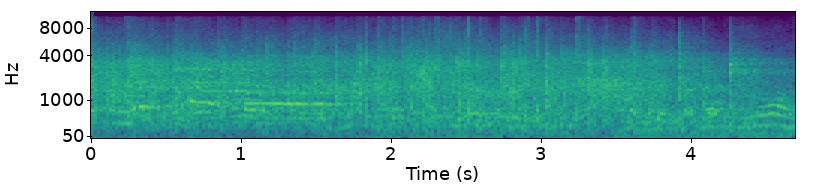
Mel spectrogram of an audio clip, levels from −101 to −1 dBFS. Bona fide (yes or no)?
yes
